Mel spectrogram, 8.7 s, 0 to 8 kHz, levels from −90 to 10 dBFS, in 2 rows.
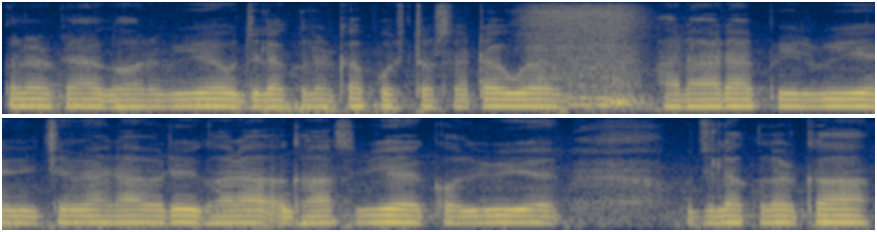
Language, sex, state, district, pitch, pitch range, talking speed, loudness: Hindi, male, Bihar, West Champaran, 135 Hz, 135-140 Hz, 205 wpm, -16 LUFS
